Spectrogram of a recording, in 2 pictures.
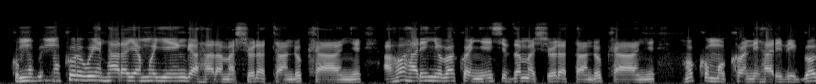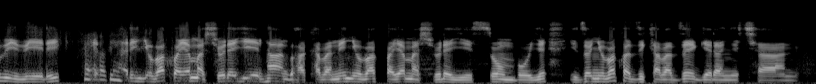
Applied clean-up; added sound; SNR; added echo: neural diffusion model UNIVERSE++.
